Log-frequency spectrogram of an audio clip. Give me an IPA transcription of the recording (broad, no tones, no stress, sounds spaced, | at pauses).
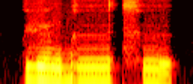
vʲ ũ ɡ͡b ɨː t͡sʰ ɨ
